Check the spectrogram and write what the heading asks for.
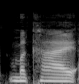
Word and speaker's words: McKay: That's how it's spelled, M-C-K-A-Y. But pronounce Mackay.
